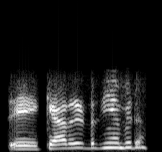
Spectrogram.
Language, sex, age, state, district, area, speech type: Punjabi, male, 18-30, Punjab, Fatehgarh Sahib, rural, conversation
